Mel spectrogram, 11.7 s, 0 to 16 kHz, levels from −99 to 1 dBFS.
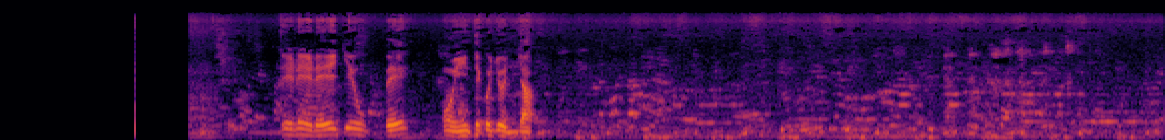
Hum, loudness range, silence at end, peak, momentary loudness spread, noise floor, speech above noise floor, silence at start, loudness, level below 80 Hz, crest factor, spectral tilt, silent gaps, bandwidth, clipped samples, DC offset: none; 13 LU; 0 s; -14 dBFS; 19 LU; under -90 dBFS; over 57 dB; 1.9 s; -38 LUFS; -62 dBFS; 26 dB; -4.5 dB/octave; none; 11.5 kHz; under 0.1%; under 0.1%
